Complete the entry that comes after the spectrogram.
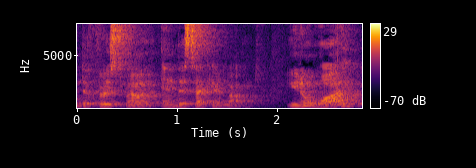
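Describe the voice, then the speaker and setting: A man with a non-native accent talks in an animated tone at a moderate pace, with audible room echo and noticeable background noise. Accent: foreign accent, noticeable. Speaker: vlogger, community figure. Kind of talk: impassioned monologue. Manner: animated, emphatic.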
